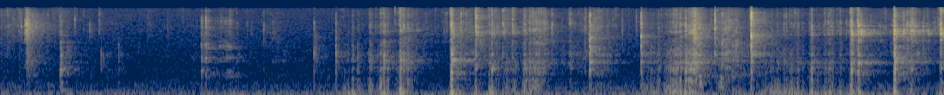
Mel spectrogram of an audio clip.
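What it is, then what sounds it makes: Dry bar soap being shaved. A solid, dry amber-yellow bar of soap, held in the hand, is shaved into curls with a utility knife blade. The scraping cut gives a run of crisp, dry rasps and small snapping scrapes over a faint low background. The scrapes grow louder and denser partway through.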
